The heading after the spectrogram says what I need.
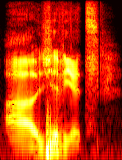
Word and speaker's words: Żywiec: It's spelled Zywiec. Okay, it's Polish. It's clearly Polish. Żywiec.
